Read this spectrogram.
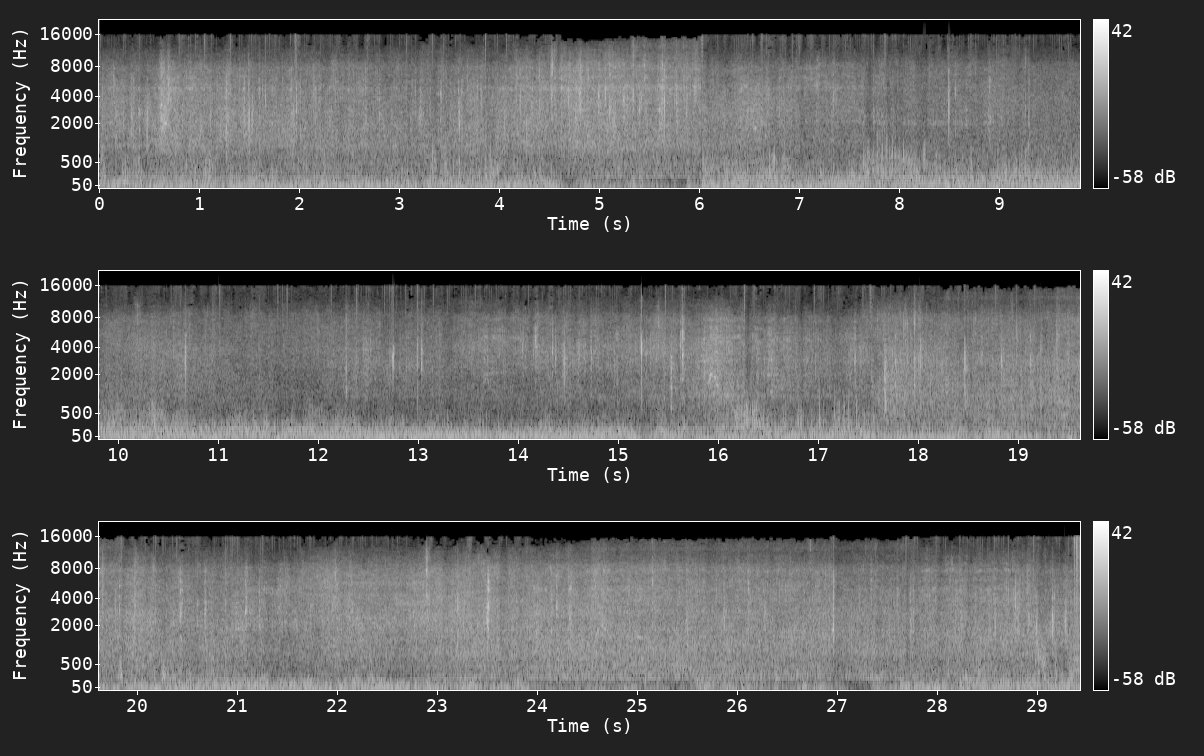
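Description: Wind rumbles loudly across an outdoor microphone.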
